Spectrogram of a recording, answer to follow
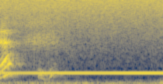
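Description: Steel tuning fork mounted on an open-ended wooden resonance box, ringing one pure, steady tone with a long sustain.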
